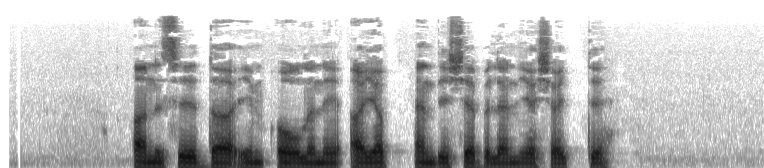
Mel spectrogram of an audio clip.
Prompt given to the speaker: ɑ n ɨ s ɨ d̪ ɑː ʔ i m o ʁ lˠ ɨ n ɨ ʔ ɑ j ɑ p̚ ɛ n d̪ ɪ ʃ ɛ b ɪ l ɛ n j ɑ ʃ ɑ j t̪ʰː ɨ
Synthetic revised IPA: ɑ n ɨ s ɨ d̪ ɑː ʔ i m o ʁ lˠ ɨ n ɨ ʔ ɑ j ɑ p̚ ɛ n d̪ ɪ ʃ ɛ b ɪ l ɛ n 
